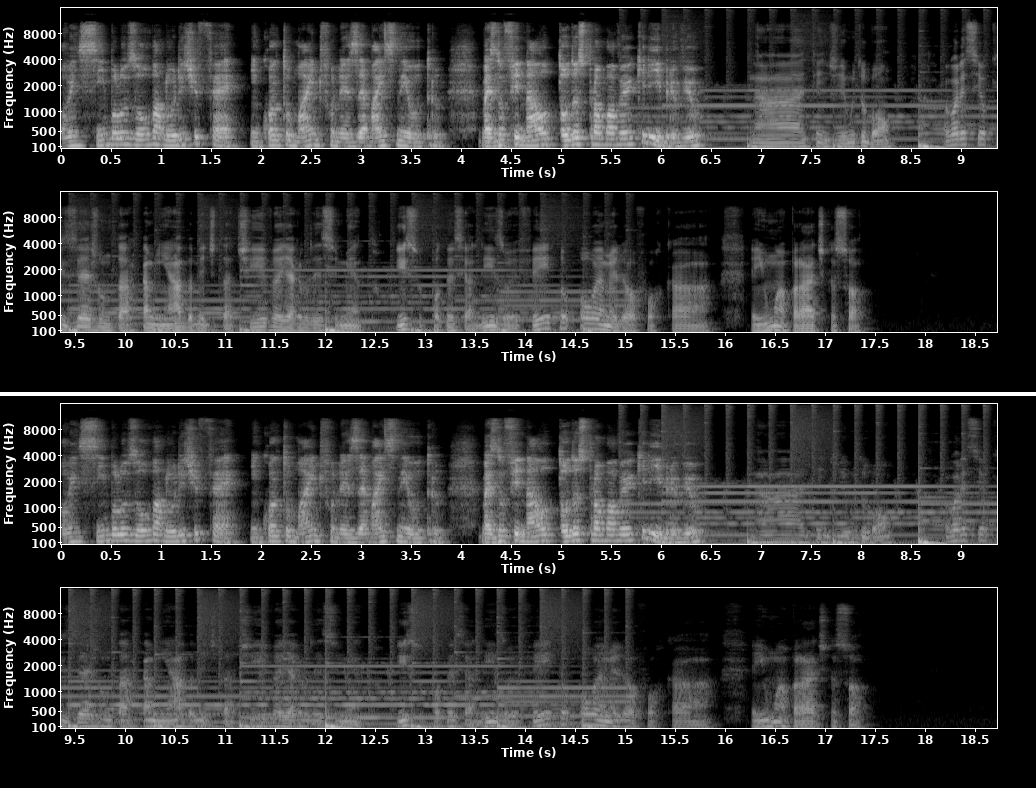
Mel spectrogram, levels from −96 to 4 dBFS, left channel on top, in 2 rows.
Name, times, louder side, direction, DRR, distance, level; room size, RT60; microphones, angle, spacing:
voice 1, 0.0-6.4, left 3 dB, 20° left, 0.6 m, -28 dB
voice 2, 4.2-4.6 6.9-8.3 8.6-12.4 12.7-17.4, left 5 dB, 85° left, 0.5 m, -39 dB
sound 1, 5.5-15.1, right 2 dB, 30° right, 0.3 m, -41 dB
4.0 x 2.1 x 4.1 m
head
